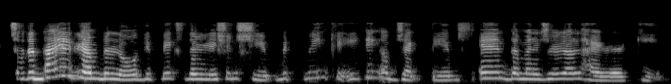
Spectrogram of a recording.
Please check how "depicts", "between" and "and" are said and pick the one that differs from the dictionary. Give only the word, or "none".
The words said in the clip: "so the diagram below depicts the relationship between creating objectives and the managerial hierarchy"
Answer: none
